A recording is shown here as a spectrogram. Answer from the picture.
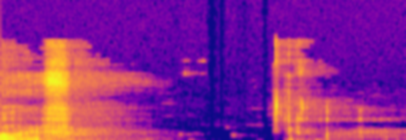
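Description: A man's voice trailing off in the first half second, then quiet, with a few faint short clicks about a second and a half in.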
